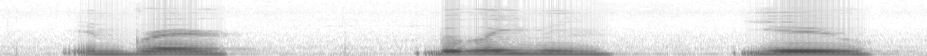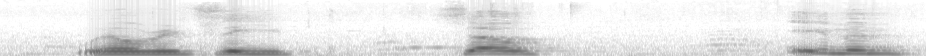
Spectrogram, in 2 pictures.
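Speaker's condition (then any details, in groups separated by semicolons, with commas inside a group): Cerebral palsy; carried everywhere by parents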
